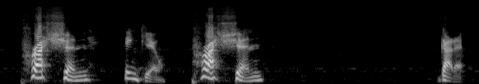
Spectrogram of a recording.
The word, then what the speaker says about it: Prussian: say tweet out a video of how to pronounce things brush prussian thank you prussian got it yeah anytime i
